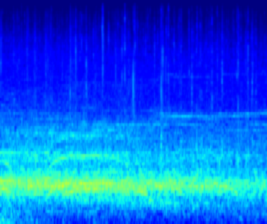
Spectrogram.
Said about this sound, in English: But give your hand, give yourselves a big round of applause, please.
